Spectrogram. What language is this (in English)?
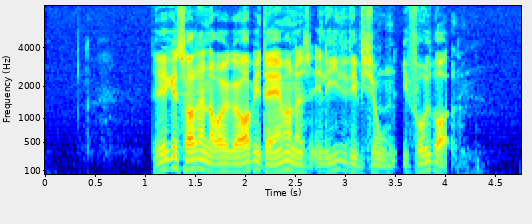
Danish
